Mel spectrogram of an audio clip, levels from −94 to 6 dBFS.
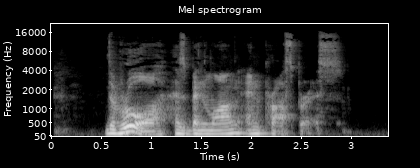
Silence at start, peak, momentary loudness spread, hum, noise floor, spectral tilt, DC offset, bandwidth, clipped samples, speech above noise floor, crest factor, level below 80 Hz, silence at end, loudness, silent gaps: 0.55 s; -2 dBFS; 22 LU; none; -56 dBFS; -7.5 dB/octave; under 0.1%; 15 kHz; under 0.1%; 39 dB; 18 dB; -50 dBFS; 0.55 s; -18 LUFS; none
